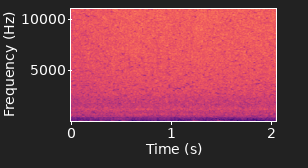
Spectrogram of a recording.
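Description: A steady, even high hiss of outdoor background noise with a faint low hum beneath it.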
